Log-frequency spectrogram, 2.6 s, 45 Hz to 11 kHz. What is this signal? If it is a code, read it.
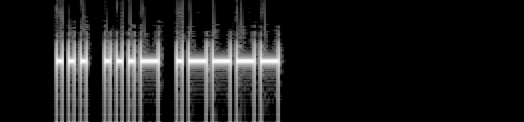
Morse code, heard as a keyed tone, about 38 wpm, 700 Hz. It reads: SV1
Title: Callsign Prefixes for Top 50 DXCC - 40wpm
